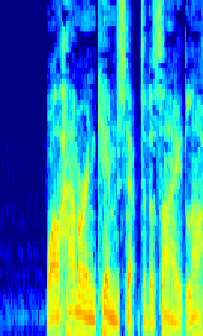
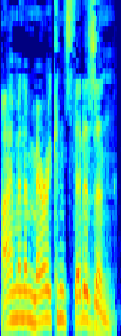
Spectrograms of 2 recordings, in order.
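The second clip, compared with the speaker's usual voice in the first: much higher, louder mock shout; mocking yell; 11 semitones higher, 4 dB louder than usual. A narrator's reading. Will yells back his friend's protest as a mocking joke. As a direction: bellow it to tease his friend. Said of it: "Will yelled".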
